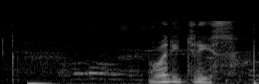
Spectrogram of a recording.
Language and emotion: Russian, neutral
